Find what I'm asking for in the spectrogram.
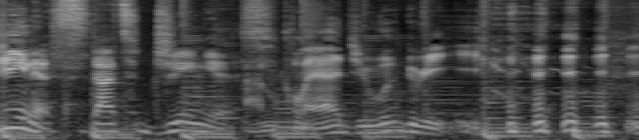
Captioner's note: laughs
